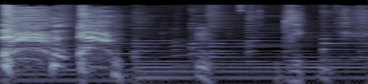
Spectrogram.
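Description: Two loud coughs in quick succession, followed by a quieter stretch with faint throat sounds over a steady low hum. No one speaks.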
